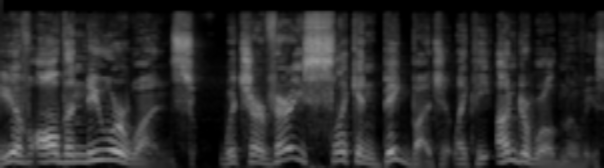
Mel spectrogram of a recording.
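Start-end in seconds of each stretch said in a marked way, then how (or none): none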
